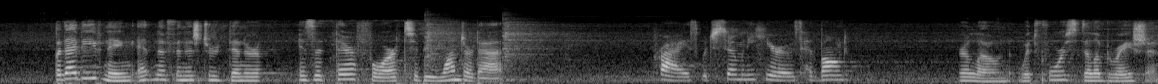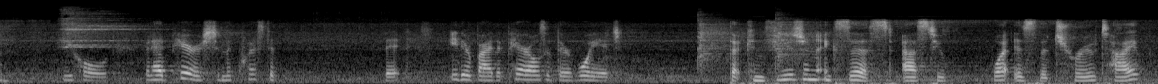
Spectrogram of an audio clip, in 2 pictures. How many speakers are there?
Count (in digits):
3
